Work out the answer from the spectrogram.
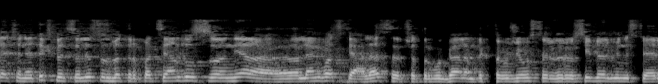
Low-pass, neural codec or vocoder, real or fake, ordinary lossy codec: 9.9 kHz; codec, 44.1 kHz, 7.8 kbps, DAC; fake; MP3, 32 kbps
